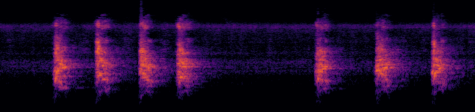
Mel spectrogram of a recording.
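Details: Dog loose from its owner barks at a fence in the morning as the cat Katie looks on; seven quick, sharp barks in two runs, four then three, roughly half a second apart, with a constant background hiss.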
